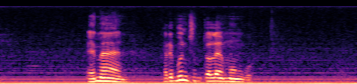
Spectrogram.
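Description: A man speaks with animation into a microphone, heard through a loudspeaker.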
